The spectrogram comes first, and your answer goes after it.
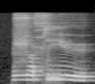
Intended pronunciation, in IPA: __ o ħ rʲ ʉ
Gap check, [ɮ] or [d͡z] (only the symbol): ɮ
